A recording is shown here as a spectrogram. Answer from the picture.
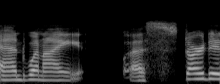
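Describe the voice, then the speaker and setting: A woman speaks with a Canadian accent. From Canada. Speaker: charity director. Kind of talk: podcast interview.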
